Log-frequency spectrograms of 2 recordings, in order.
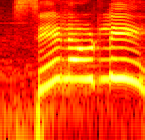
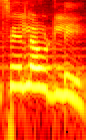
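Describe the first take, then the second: First: Louder repeat. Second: Said in the usual way. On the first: Real, not acted. Preacher to congregation, urging louder, a rising call. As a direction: say loudly, louder, higher.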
